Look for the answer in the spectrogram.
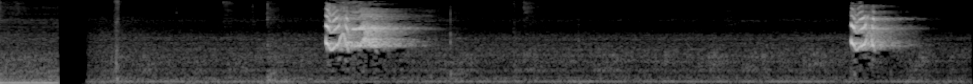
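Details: Pet cockatiel giving two harsh, screechy calls about four seconds apart, each a loud burst that fades quickly, with a quiet low hum behind.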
